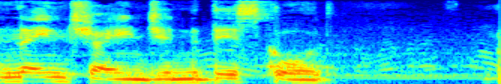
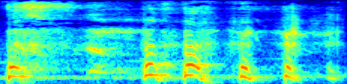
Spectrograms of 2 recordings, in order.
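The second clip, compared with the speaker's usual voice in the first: breathless laugh; 5 dB quieter than usual. Real, not acted. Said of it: "I gotta get myself composed".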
